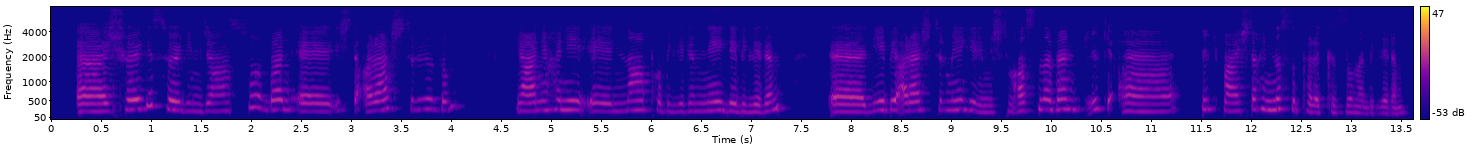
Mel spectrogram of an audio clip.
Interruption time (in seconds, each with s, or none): none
